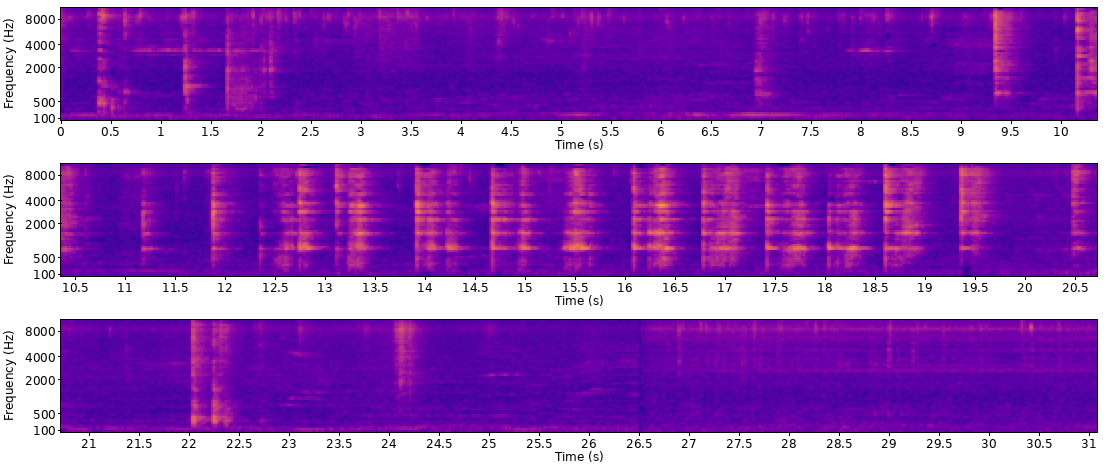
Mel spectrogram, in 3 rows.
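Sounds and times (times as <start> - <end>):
metal spoon clinking on pan: 0.4 - 2.3, 9.3 - 19.8, 20.4 - 20.9.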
